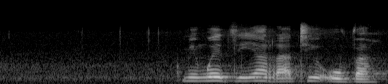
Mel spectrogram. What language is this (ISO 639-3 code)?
ven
